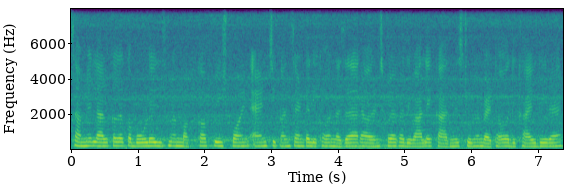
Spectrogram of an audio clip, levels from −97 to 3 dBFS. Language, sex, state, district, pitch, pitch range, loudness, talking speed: Hindi, male, Chhattisgarh, Raipur, 195 Hz, 190-210 Hz, -15 LUFS, 275 wpm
